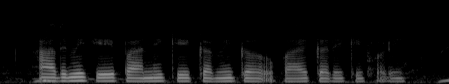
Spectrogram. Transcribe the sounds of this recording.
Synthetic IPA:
aːd̪mikepaːnikekɐmikaʊ̰paːjkəɾekepɐ̰ɽeː

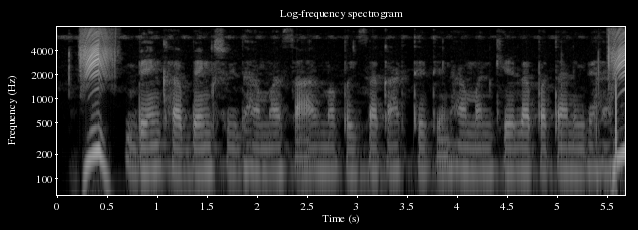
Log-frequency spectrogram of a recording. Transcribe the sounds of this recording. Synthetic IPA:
bẽŋkʰəbẽŋksuid̪ʱamesa̰lmepəɪsakaɾt̪ʰet̪ḭnɦãmənkʰeləpət̪aniɾəɦe

